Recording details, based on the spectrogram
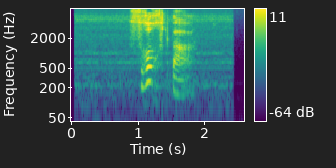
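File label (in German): "fruchtbar", German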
